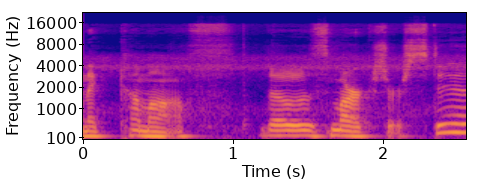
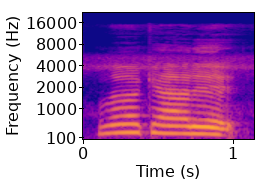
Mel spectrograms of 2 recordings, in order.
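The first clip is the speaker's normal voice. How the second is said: higher, drawn-out admiration; admiring gush; 5 semitones higher, 4 dB louder, slower than usual. Real, not acted. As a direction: gush over how lovely it looks. Admiring the finished paper.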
